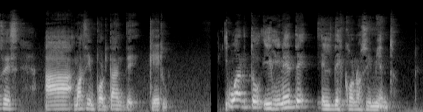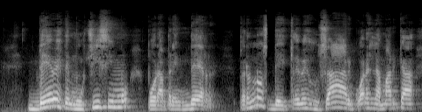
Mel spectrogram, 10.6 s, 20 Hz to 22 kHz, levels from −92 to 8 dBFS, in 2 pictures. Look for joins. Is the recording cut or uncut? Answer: cut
